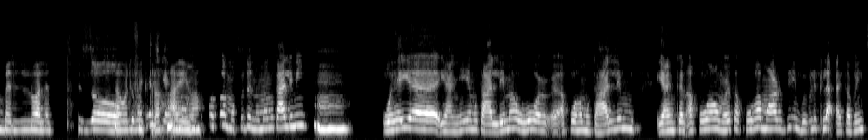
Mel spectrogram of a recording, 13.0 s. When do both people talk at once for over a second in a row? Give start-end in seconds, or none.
1.7-3.1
